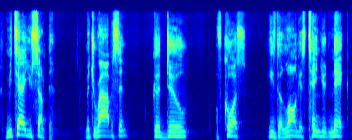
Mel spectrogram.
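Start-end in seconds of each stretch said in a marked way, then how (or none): none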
